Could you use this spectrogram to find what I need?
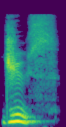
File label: "juice", british english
